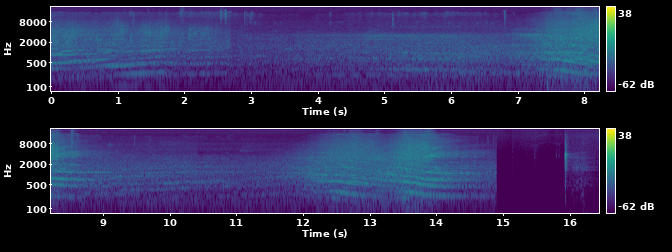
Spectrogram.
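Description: Formula-style race cars, a Red Bull and a McLaren, scream past in a racing video game. Two loud engine swells rise and fall as the cars pass over a steady engine drone, then the sound cuts out abruptly near the end.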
